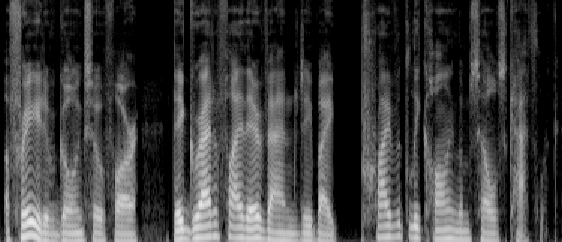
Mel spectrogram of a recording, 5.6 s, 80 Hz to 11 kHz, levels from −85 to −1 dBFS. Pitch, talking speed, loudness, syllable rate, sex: 115 Hz, 150 wpm, -19 LUFS, 5.4 syllables/s, male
